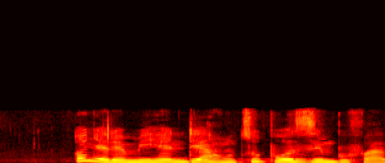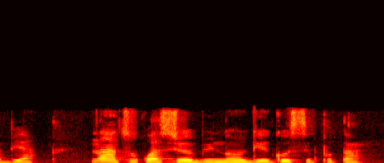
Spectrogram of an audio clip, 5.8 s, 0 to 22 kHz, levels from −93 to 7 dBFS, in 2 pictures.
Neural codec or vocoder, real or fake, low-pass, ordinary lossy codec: none; real; 7.2 kHz; AAC, 48 kbps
